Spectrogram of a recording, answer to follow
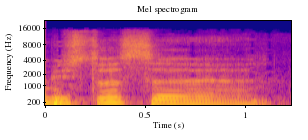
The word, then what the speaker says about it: Bustos: Merci, avec un S aussi comme Bustos. Qui se prononce évidemment.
